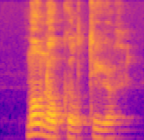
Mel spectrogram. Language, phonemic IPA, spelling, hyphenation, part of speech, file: Dutch, /ˈmoː.noː.kʏlˌtyːr/, monocultuur, mo‧no‧cul‧tuur, noun, Nl-monocultuur.ogg
- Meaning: 1. monoculture (single-crop cultivation) 2. monoculture (rather homogeneous, undiverse culture)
